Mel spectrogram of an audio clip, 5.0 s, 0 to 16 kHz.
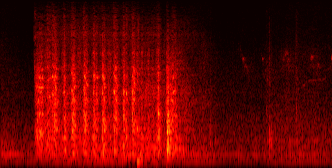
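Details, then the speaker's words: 2007 Yamaha V Star 1100, cold engine, fuel tap set to reserve (possibly low on fuel): starter cranks in a quick irregular rhythm about two seconds, catches briefly and dies back, reluctant to fire; "it's cold-blooded", then it runs; hard cold start. "Come on. It wants to run. [Music] It's cold bloodooded. It runs."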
